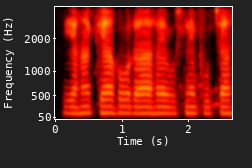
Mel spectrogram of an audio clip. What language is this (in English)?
Hindi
